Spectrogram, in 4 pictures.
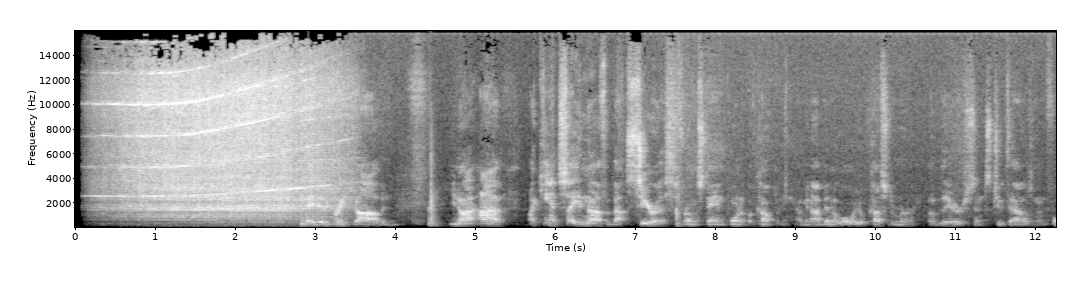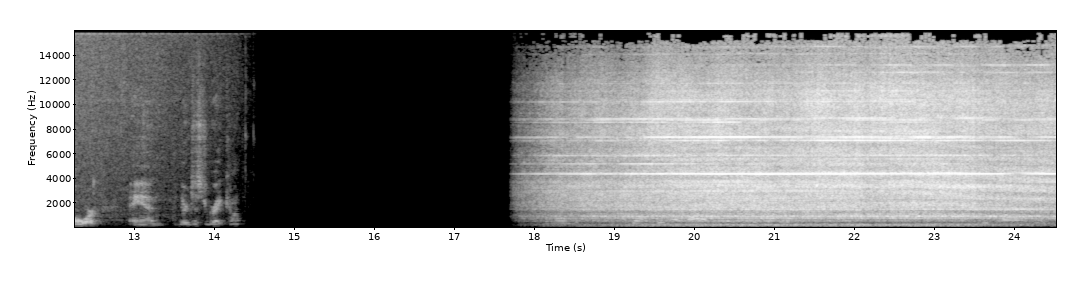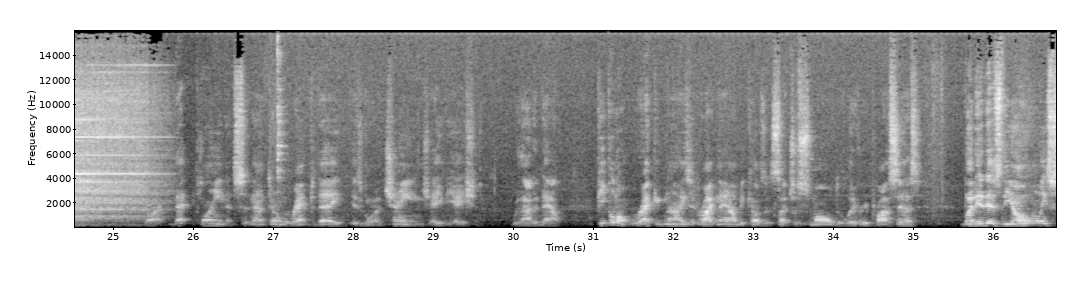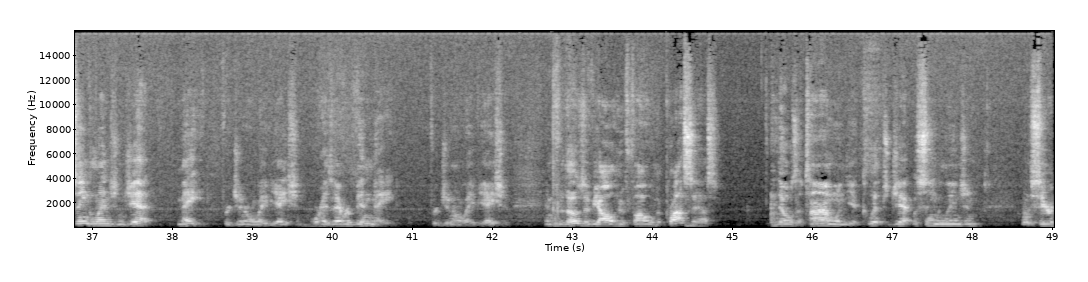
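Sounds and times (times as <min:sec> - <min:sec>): jet engine turbine whine: 0:00.1 - 0:03.8, 0:17.8 - 0:25.8.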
